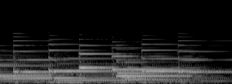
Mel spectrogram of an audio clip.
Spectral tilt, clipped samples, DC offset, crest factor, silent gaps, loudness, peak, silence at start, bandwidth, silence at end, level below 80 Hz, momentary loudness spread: -9.5 dB/octave; under 0.1%; under 0.1%; 14 dB; none; -29 LUFS; -16 dBFS; 0 s; 5 kHz; 0 s; -60 dBFS; 6 LU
